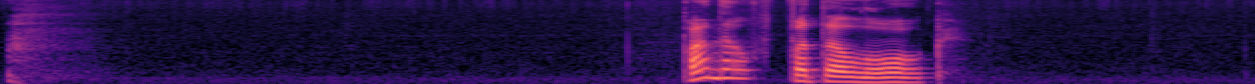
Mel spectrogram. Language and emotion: Russian, positive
